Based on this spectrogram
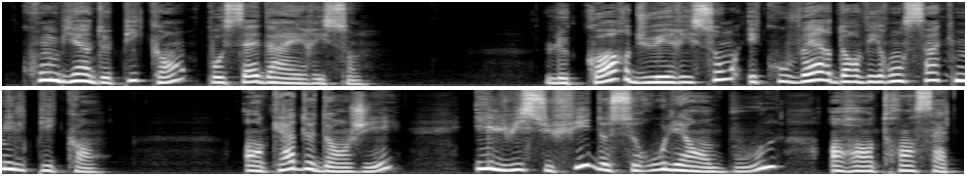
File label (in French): Informatif; Astrapi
